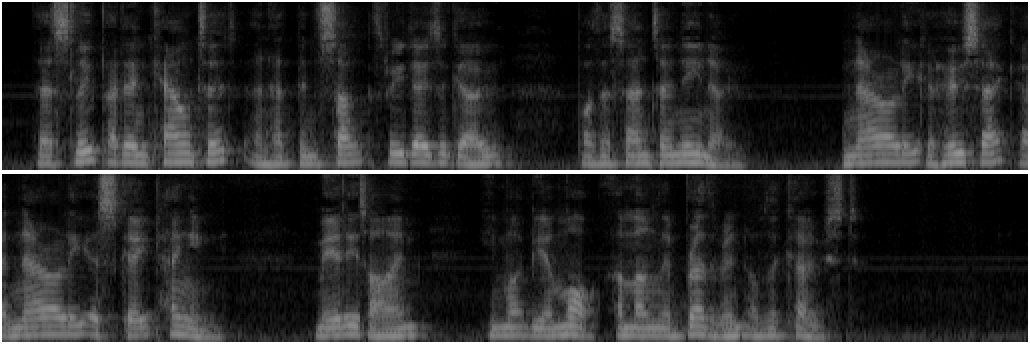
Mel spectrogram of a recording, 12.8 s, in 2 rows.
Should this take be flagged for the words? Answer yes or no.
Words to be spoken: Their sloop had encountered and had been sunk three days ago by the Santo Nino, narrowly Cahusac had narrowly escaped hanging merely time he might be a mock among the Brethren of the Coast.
no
